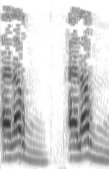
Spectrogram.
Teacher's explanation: الارض طب لما يعمل نقل هشيل الهمزه واحط الحركه بتاعتها على اللام فتبقى لام مفتوحه. الارض. · Term: النقل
